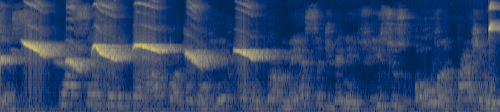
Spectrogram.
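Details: Green-winged saltator, known locally as trinca-ferro and described as a fine singer, gives loud clear whistled phrases, each note sliding downward, five in quick succession over about two seconds, then fainter background sounds.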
